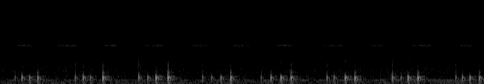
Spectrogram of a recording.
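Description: Fingers tap on a paper textbook in quick, uneven clusters of dull, short knocks with a low-mid body and almost no ring. A faint steady high tone hums in the background.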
